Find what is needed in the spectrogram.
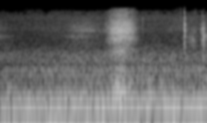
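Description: A steel ice spud bar clicks once against thin shore ice near the end, over a steady low rumble, with a short hiss about a second in.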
